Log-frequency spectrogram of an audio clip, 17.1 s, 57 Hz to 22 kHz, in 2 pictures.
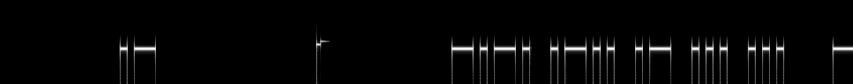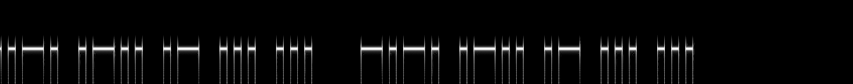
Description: Morse code, heard as a keyed tone, about 17 wpm, 700 Hz. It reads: A CLASS CLASS CLASS
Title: Top 500 Words Repeated 17wpm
